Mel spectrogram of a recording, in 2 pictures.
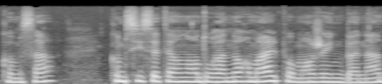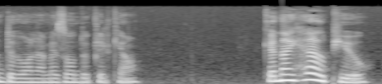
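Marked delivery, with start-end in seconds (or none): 4.9-5.7 raised, higher voice hailing someone; acted challenge to an unexpected visitor; calling out to a stranger. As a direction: call it out in English, pitched up. Rose calls out to the stranger.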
